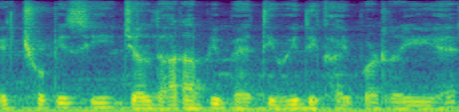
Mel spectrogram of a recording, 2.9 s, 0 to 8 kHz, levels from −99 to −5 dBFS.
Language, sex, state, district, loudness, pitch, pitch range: Hindi, male, Jharkhand, Ranchi, -16 LUFS, 105 Hz, 95-115 Hz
